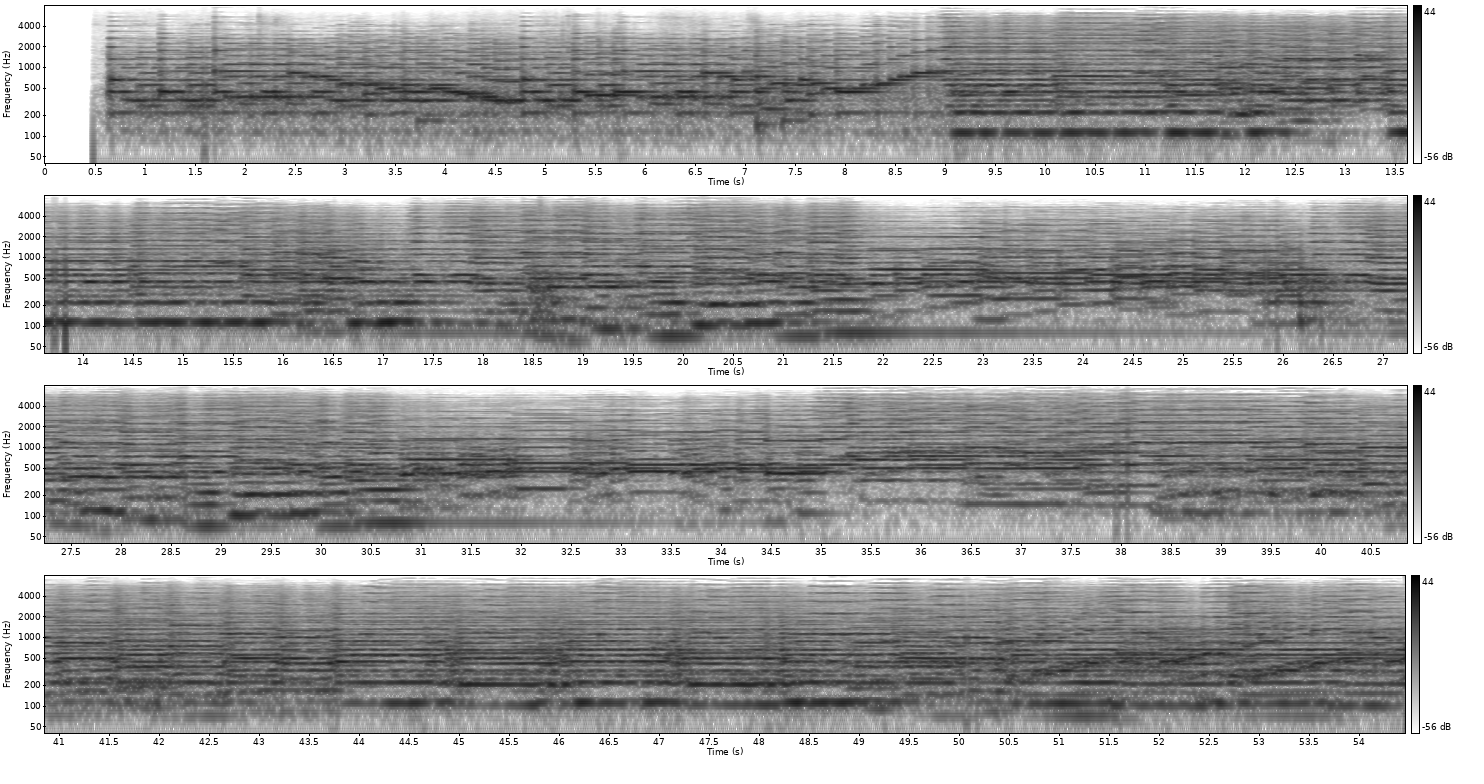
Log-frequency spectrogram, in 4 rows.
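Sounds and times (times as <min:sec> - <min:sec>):
piano concerto third movement: 0:00.5 - 0:54.4.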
